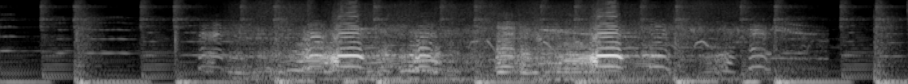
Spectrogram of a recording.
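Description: A flock of geese honks repeatedly, their overlapping nasal calls loud, rising and falling over a low, steady rumble in the background.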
